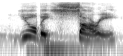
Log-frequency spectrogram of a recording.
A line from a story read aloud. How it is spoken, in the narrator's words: Cruella snapped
